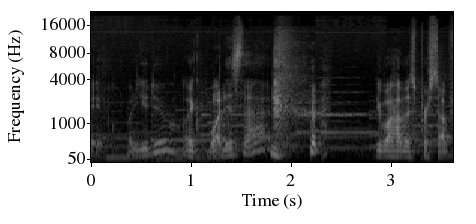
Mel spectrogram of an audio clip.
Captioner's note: laughs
